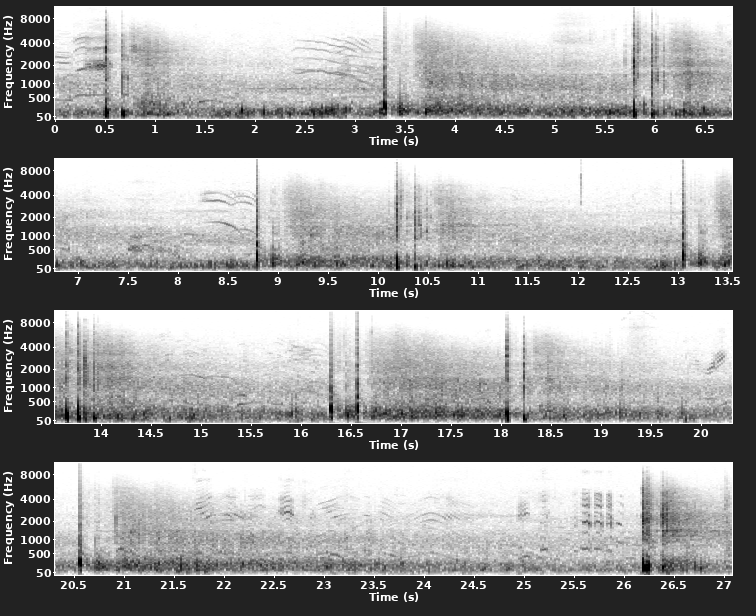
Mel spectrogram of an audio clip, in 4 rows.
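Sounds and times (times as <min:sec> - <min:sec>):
firework shells bursting: 0:03.2 - 0:07.3, 0:26.2 - 0:27.0.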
